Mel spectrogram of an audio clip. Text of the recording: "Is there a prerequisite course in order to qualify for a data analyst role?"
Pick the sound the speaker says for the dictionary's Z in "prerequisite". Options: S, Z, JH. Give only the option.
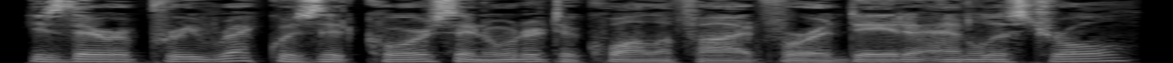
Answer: Z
